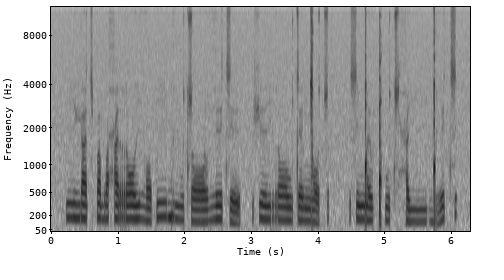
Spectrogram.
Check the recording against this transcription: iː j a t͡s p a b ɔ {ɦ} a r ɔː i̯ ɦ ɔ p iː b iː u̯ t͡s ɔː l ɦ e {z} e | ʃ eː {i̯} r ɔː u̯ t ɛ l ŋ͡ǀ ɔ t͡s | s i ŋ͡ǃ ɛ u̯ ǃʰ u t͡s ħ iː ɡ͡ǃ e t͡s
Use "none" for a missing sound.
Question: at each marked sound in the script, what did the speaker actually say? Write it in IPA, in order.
ħ, t͡s, i̯

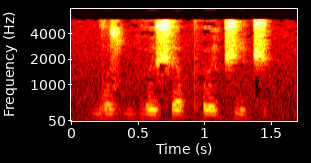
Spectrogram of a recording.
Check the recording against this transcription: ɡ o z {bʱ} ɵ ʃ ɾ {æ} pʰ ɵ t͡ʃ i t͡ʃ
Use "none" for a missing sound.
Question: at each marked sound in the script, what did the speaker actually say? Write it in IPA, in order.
bʱ, ɐ

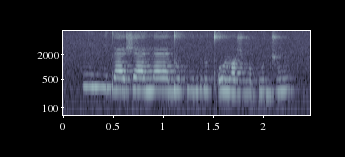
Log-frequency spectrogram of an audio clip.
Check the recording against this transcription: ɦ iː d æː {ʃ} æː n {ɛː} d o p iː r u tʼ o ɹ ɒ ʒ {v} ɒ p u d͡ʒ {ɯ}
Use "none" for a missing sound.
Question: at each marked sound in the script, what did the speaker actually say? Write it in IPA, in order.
ʃ, æː, v, u

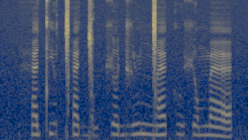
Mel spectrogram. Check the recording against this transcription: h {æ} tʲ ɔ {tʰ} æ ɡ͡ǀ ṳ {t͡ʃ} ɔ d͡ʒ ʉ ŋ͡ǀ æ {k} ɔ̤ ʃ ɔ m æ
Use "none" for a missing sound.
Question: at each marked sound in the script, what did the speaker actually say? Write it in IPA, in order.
æ, ǀʰ, t͡ʃ, k

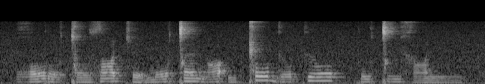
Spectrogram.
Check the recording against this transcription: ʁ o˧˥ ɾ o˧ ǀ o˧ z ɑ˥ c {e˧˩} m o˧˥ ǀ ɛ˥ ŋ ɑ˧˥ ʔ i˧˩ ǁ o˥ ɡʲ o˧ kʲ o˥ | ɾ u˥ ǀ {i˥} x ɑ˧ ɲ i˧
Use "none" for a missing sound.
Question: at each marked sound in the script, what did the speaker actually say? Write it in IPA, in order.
e˧˩, i˥

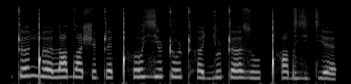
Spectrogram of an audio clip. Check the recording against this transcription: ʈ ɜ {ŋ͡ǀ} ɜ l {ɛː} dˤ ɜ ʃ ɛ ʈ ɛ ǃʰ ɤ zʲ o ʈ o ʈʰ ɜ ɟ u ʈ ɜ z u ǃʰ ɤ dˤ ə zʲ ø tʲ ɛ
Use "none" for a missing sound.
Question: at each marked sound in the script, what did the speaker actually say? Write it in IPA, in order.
ŋ͡ǃ, ɛ

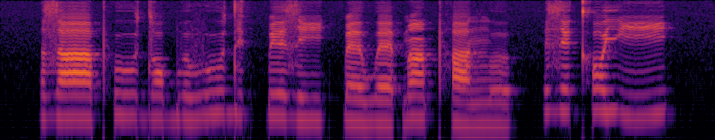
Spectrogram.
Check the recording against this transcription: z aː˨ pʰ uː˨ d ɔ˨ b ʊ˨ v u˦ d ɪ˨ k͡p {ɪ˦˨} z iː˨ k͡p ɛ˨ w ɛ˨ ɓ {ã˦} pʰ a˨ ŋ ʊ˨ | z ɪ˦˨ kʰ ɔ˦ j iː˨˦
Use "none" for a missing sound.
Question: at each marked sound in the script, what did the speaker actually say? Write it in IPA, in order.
ɪ˦˨, ã˦

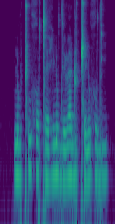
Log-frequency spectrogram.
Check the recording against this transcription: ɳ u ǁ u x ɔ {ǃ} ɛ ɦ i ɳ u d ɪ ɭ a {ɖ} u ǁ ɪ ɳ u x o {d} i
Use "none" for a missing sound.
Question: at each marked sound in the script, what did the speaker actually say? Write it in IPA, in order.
ǀ, ɖ, d

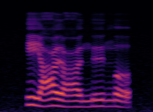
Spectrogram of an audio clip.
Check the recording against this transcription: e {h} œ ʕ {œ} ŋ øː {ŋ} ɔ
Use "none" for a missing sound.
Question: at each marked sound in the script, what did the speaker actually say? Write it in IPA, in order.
ʕ, œ, ŋ

